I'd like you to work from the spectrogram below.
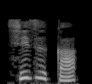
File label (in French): "silencieux", 静か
